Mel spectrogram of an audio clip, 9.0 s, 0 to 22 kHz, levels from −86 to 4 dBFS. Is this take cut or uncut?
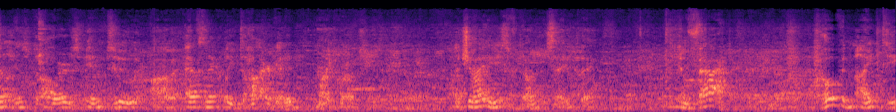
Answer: uncut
